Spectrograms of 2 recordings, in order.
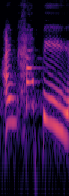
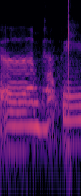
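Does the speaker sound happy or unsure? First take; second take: happy; unsure. First: It sounds genuinely happy. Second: It sounds unsure and doubtful.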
